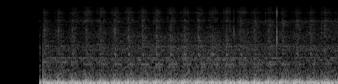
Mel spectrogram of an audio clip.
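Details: Mercedes-Benz W212 E300 petrol on cold start: very rough, lumpy idle that may stall and clears after about ten minutes of warm-up, caused by an intake manifold air leak; the manifold variable flap was also stuck closed.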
